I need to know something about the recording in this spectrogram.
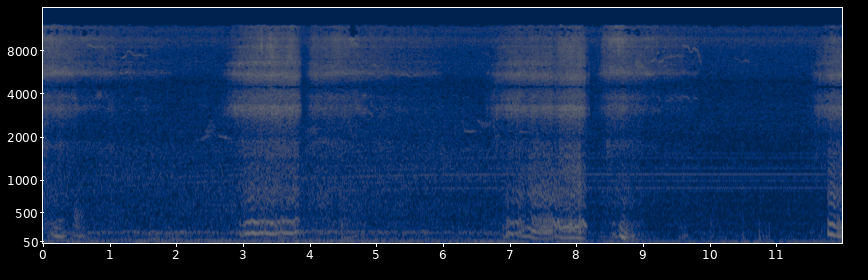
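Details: Weimaraner puppy snoring while asleep: slow, low rumbling snores, each a few seconds long, about 14 a minute.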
